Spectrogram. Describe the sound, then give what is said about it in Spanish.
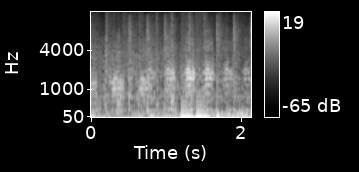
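Ducks quack over and over in a duck-shooting video game, with many nasal, honking calls in quick succession over a steady, busy game background. “A ver cuántos patos matamos. Uno, mataste a un pato.”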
